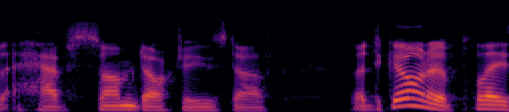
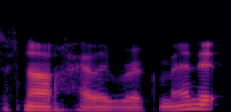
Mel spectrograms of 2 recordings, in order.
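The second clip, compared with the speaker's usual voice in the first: ordinary talk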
